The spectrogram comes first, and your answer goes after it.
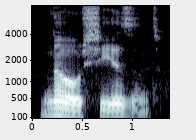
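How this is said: It sounds a little sad.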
